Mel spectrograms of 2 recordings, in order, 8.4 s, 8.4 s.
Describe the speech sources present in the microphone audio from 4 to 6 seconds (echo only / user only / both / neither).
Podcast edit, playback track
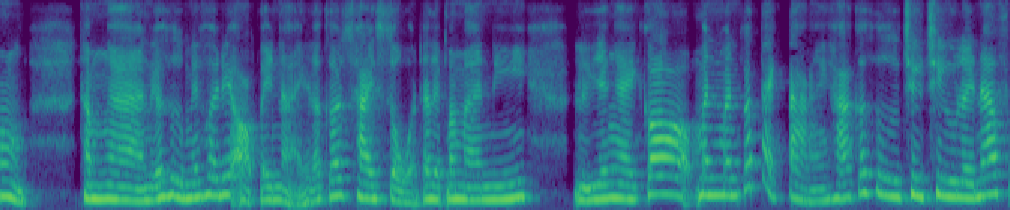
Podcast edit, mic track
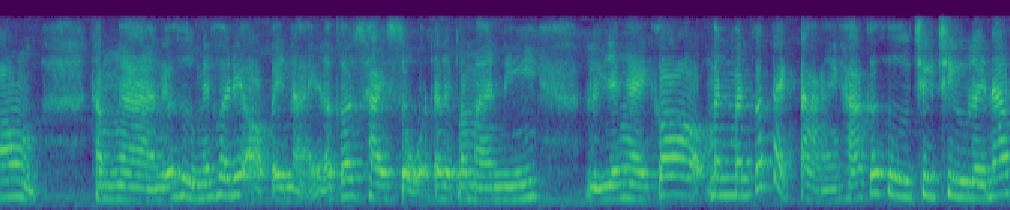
echo only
